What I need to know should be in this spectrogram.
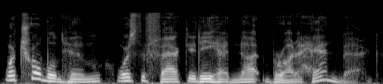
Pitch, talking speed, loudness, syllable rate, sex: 130 Hz, 205 wpm, -17 LUFS, 4.5 syllables/s, male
